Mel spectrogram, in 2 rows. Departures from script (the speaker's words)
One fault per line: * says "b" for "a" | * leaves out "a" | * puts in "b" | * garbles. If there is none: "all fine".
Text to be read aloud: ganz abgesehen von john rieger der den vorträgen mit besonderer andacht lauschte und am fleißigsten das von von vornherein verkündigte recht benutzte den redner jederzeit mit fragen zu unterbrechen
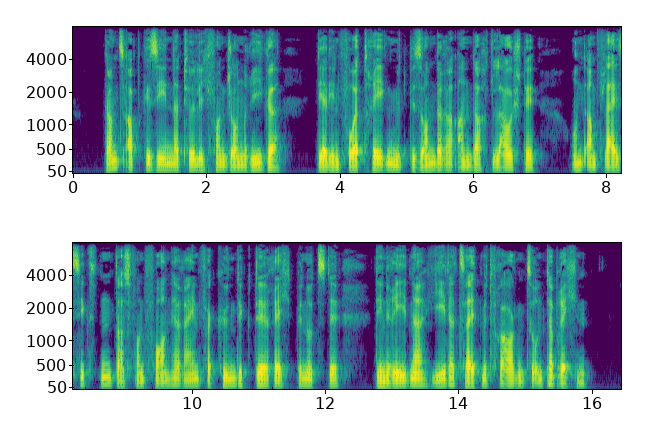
* puts in "natürlich"
* leaves out "von"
